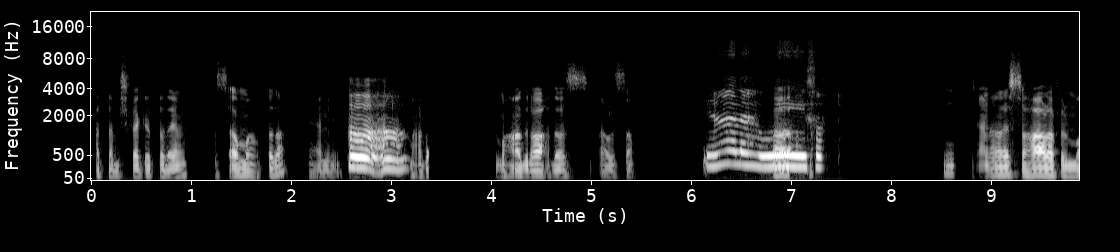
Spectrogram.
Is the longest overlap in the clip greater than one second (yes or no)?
no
